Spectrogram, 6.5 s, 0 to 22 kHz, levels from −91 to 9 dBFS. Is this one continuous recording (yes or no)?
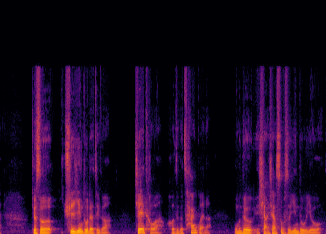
yes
